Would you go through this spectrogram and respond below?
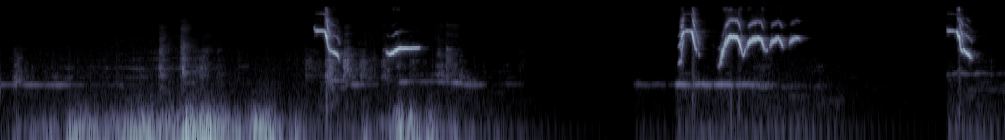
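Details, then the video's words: Male Oriental magpie-robin courting a female: sharp descending whistled notes and a wavering warbled phrase separated by pauses, with low rumbling background noise early on. "Pancingan burung kacer jantan perayu burung kacer betina gelis"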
